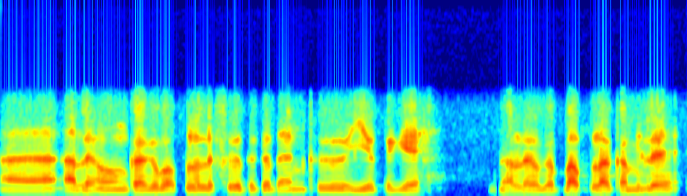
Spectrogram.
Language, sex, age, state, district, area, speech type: Santali, male, 30-45, West Bengal, Bankura, rural, conversation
